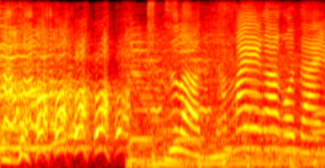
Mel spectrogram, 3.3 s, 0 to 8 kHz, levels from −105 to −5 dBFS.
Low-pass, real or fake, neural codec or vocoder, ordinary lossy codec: none; real; none; none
